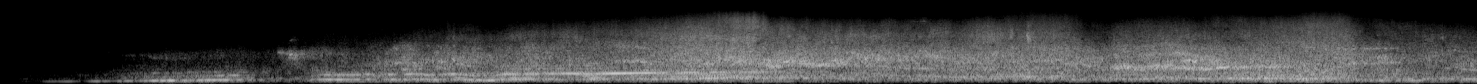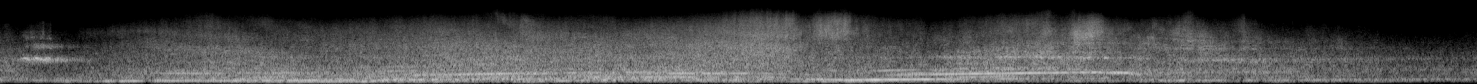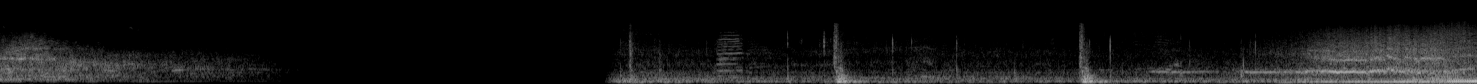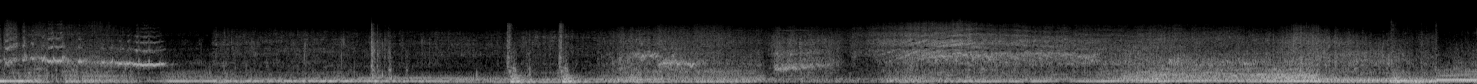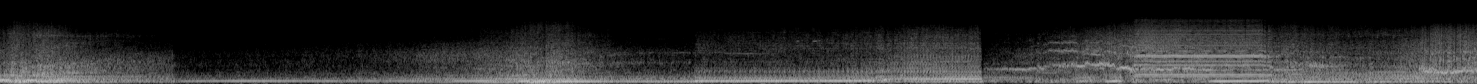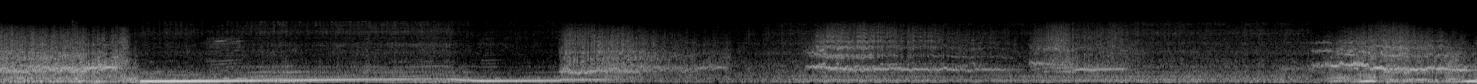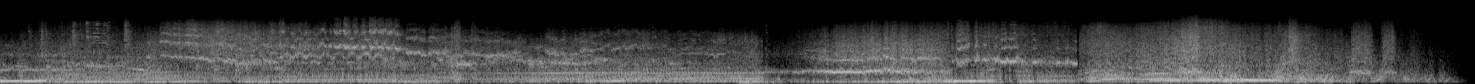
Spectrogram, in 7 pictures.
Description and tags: Fast Car Drive
Persecucion en coche,velocidad,frenazos,...
passing-by, drive, fast, car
